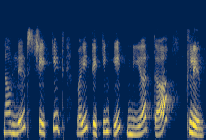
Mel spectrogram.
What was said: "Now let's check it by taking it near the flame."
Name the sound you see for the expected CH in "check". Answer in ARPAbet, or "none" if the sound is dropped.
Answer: CH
